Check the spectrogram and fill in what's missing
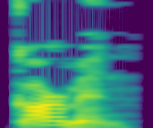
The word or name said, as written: garman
